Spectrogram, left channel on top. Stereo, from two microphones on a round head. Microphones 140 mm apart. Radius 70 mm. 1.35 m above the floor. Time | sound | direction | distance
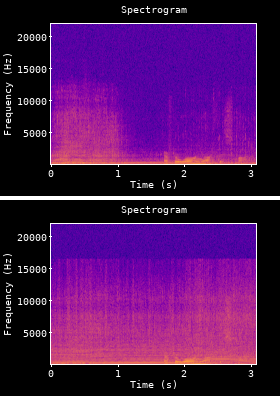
1.7 | a man speaking | 45° right (ahead or behind) | 1.2 m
